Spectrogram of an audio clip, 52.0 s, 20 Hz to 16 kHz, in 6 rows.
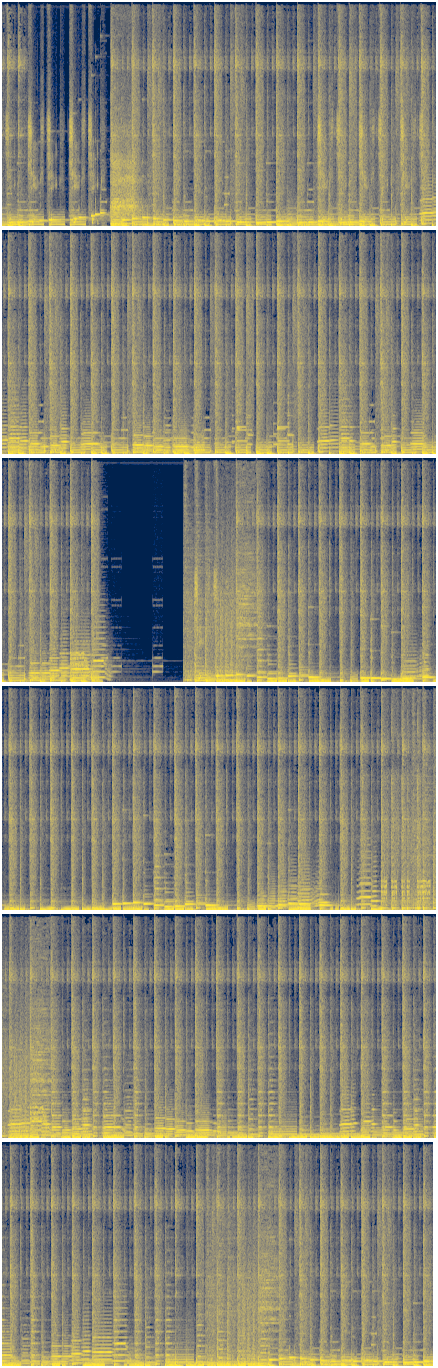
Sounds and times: Soundtrack music: 2.2 - 19.7, 21.2 - 26.5, 28.3 - 52.0.

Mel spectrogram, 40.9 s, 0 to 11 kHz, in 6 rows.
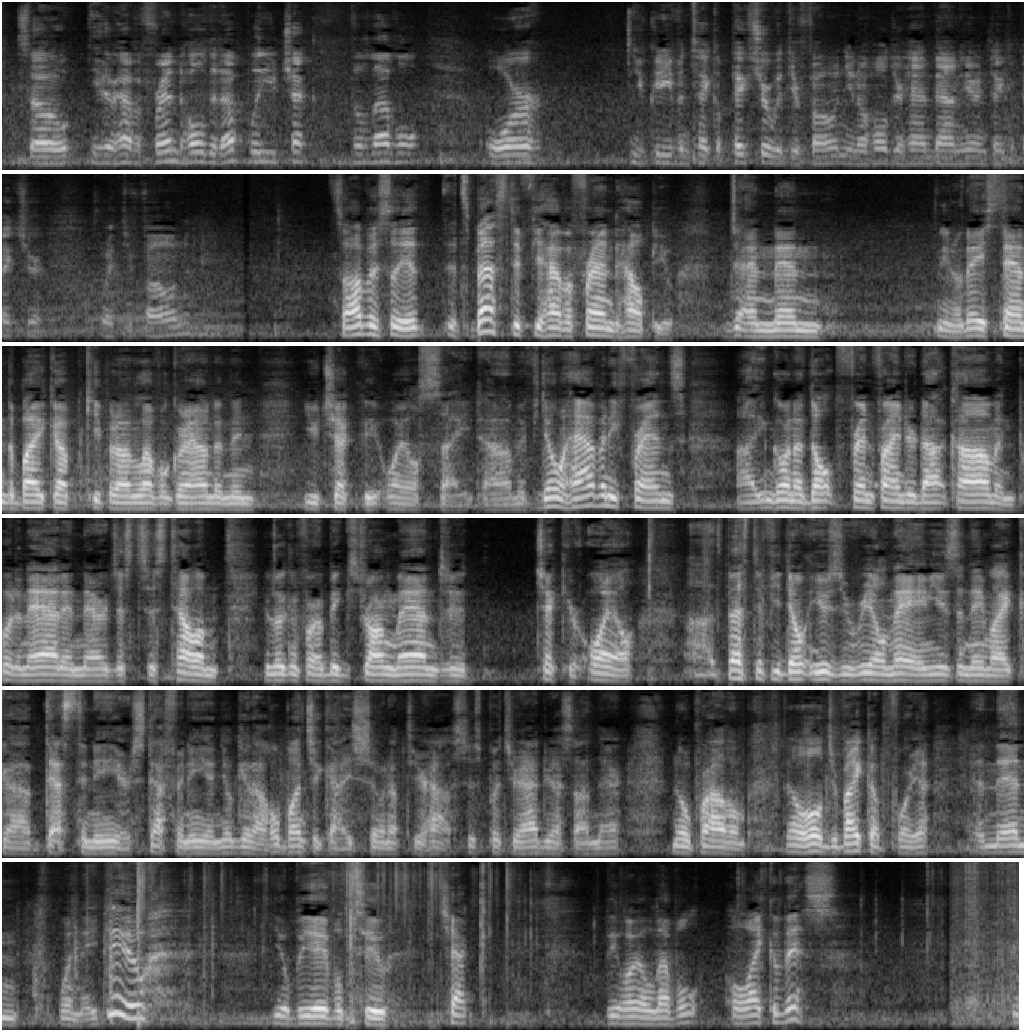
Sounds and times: Speech: 0.1 - 3.6, 4.2 - 8.1, 9.0 - 12.3, 13.0 - 35.3, 38.1 - 39.8.

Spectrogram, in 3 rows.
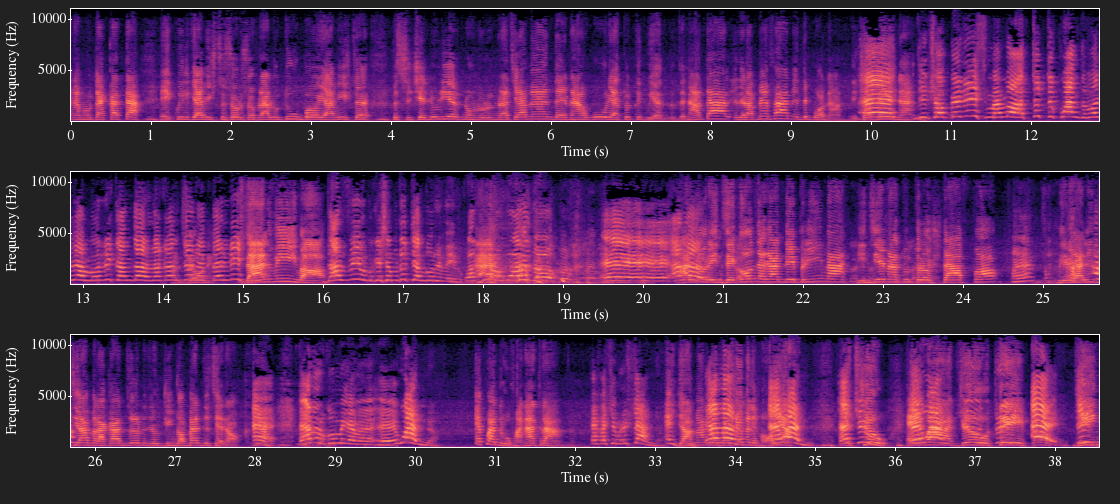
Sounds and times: Speech: 0.0 - 38.5.

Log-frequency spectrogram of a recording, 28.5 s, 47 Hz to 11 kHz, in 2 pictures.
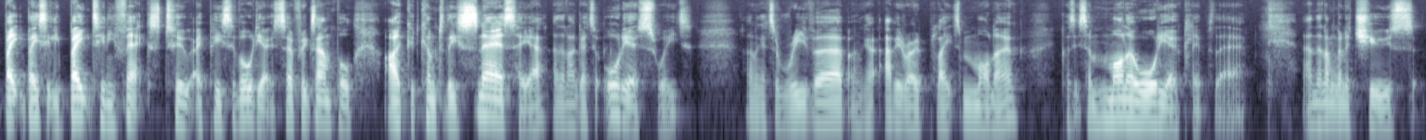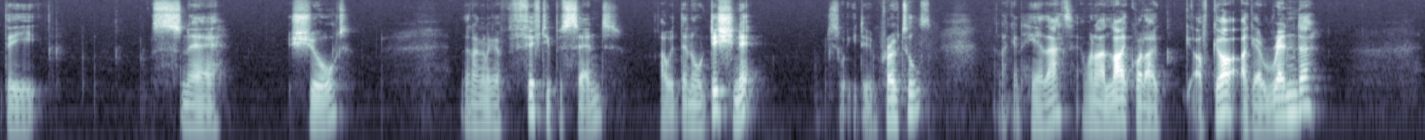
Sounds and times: Speech: 0.0 - 14.8, 15.8 - 17.8, 18.9 - 21.9, 22.5 - 23.6, 24.2 - 27.6.

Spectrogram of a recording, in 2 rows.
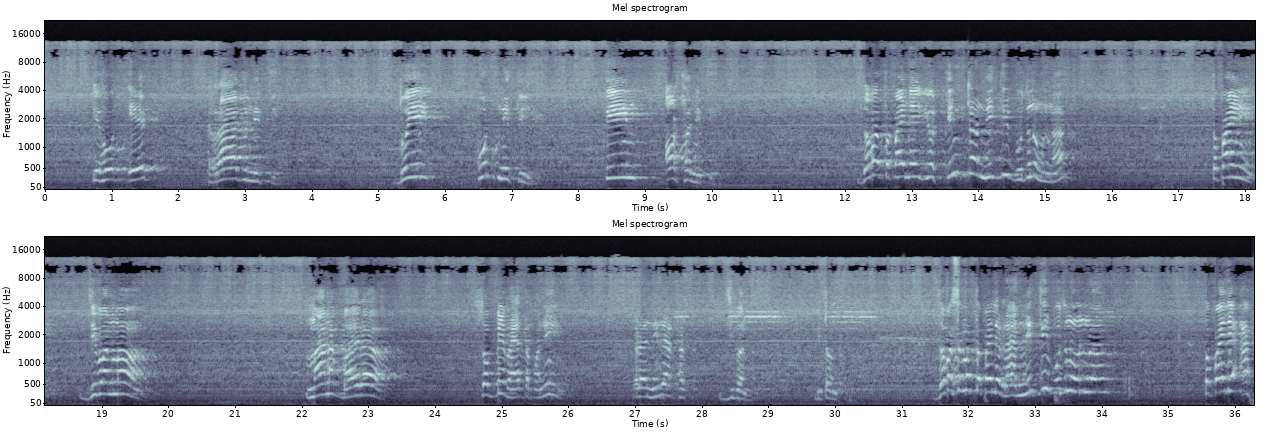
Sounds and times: Narration, monologue: 0.0 - 36.2
Male speech, man speaking: 0.8 - 3.6, 5.3 - 7.5, 8.4 - 10.2, 12.2 - 15.5, 17.6 - 19.8, 22.1 - 23.6, 24.6 - 26.0, 27.0 - 28.9, 29.7 - 30.3, 31.6 - 34.4, 35.6 - 36.2.

